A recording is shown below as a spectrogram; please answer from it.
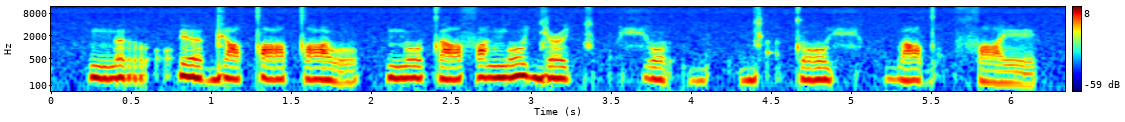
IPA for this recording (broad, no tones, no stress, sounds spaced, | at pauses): ŋ ə r ɔ̰ ɾʲ ə d i tˤ ə˞ tˤ o | n o t a sˤ ə ŋ o ɟ ə˞ c ɔ̰ ç o ɾ o̰ b o̰ ɟ a̰ t o ç o̰ b a dˤ o̰ sˤ e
